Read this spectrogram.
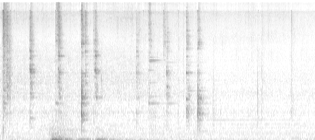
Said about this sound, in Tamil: இப்போ இதோட பச்சை மிளகாய் ரெண்டு பச்சை மிளகாய் கொஞ்சம் கருவேப்பிலை சேர்த்து வதங்கி வரட்டும்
